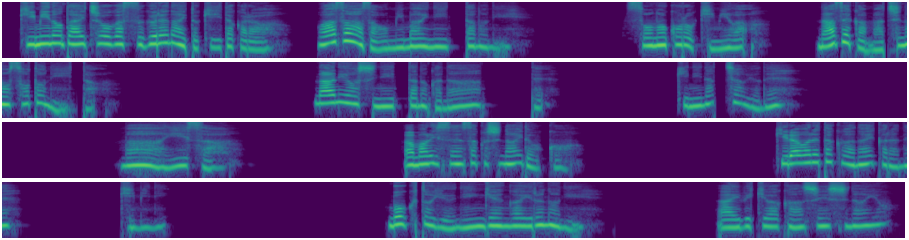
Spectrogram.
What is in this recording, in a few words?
girlish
